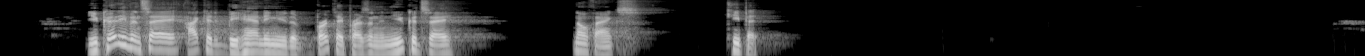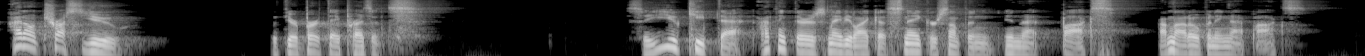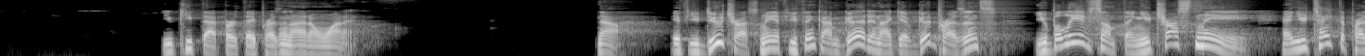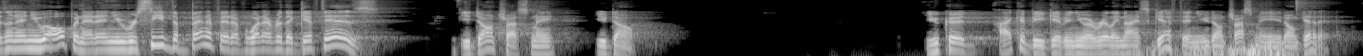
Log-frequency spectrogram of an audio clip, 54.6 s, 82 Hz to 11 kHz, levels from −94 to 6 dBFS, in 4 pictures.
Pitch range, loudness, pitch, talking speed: 105-165 Hz, -17 LUFS, 125 Hz, 140 wpm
